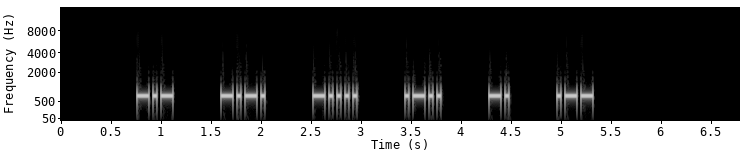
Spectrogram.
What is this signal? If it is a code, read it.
Morse code, heard as a keyed tone, about 30 wpm, spaced as for 14 wpm, 700 Hz. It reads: KC6LNW
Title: USA Call Signs - 6 Characters - 4x Character Spacing - 30wpm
